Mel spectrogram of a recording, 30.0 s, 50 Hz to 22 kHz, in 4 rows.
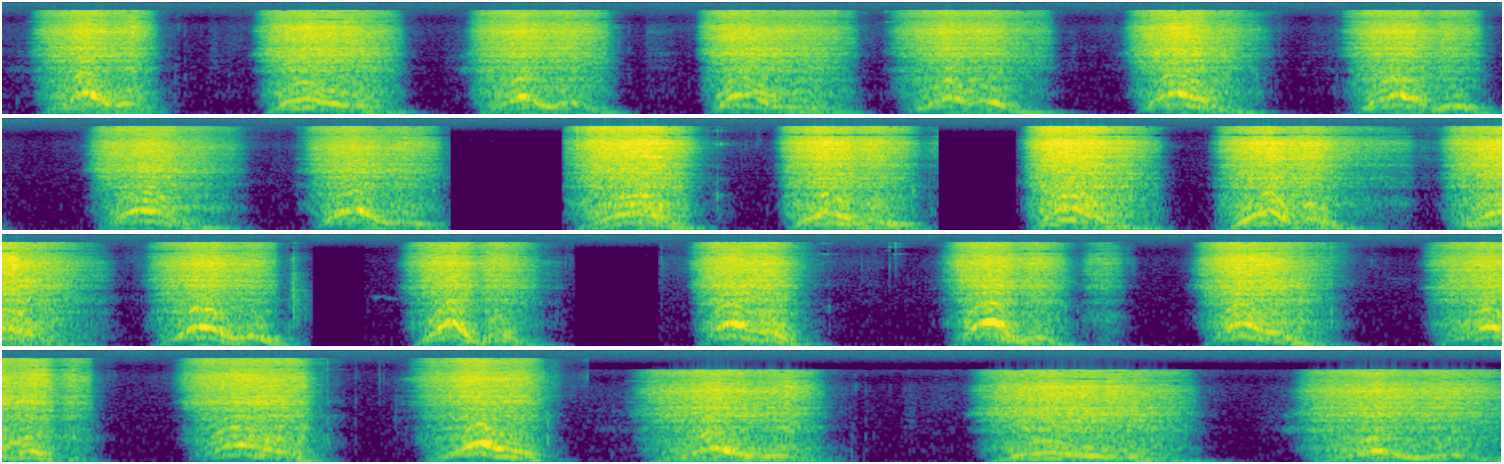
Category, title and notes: Sound effects > Objects / House appliances
Rope - Shearing
A rope making a shearing noise. * No background noise. * No reverb nor echo. * Clean sound, close range. Recorded with Iphone or Thomann micro t.bone SC 420.
sheriff, pulled, lasso, cord, pull, cowboy, movement, drawn, ropes, push, handsaw, line, rush, rigging, hang, nautical, western, draw, cordage, net, pulling, boat, shear, shearing, fisherman, string, whoosh, saw, pushing, rope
